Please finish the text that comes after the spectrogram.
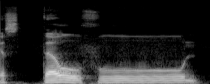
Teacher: سین کو باریک سیٹی سے ادا کرنا ہے، ہلانا نہیں ہے، فو و مدہ ہے، وقف کی صورت میں مد کر سکتے ہیں، یستوفون۔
